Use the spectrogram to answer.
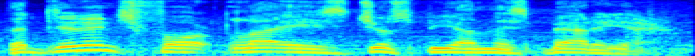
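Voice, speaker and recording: An actor playing a boastful, wry male maker in a video game cutscene, talking in a chatty, animated way. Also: on the high side, unhurried, music in the background. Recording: game score behind.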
